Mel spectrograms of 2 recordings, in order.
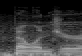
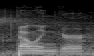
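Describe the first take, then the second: First: The G is said like a J. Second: The G is a hard G sound. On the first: The speaker calls it right. "It's Bellinger, of course" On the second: The speaker calls it wrong. "I used to say"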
